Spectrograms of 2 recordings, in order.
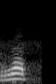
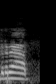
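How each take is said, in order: First: The r is heavy with a full vowel. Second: The r is light with a thin vowel. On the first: The speaker calls it right. "ra ni tebal perempuan ya, baca rob ya" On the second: The speaker calls it wrong. "jangan baca rab"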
